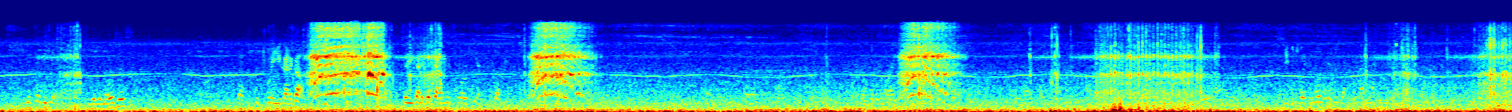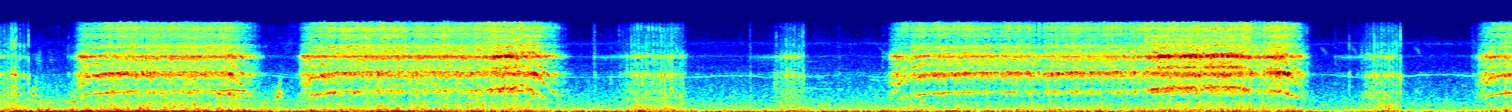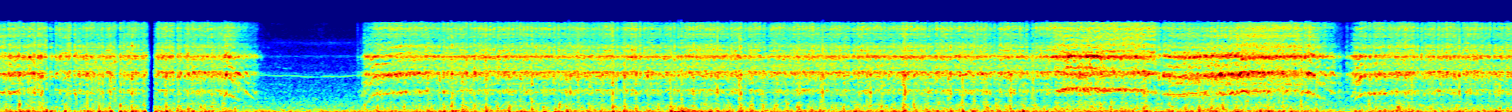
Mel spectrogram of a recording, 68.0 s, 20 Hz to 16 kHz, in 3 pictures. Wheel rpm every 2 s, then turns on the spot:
20, 0, 70, 20, 20, 0, 10, 10, 30, 10, 10, 40, 160, 80, 190, 90, 10, 10, 150, 190, 180, 30, 70, 190, 90, 90, 200, 200, 200, 200, 200, 180, 130, 200.
4-8 16-20 32-34 42-44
